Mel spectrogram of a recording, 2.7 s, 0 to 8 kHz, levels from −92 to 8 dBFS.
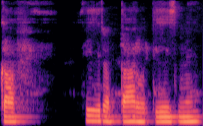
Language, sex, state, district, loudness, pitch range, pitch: Hindi, male, Uttar Pradesh, Budaun, -19 LUFS, 115-120 Hz, 115 Hz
